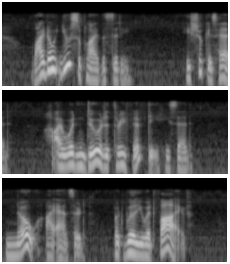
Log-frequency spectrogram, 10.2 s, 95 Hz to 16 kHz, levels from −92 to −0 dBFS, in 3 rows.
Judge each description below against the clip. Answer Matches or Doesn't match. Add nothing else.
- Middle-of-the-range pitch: Matches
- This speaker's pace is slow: Doesn't match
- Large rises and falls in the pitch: Doesn't match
